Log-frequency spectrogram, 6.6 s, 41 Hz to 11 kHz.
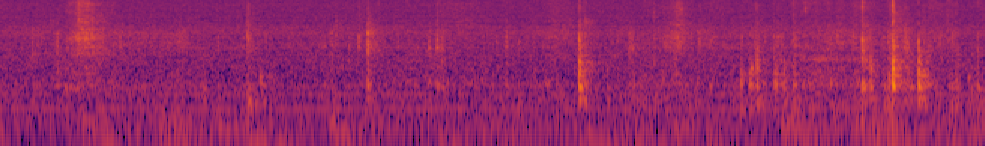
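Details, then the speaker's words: Failing 2 TB hard drive in a six-drive RAID 5 NAS: quiet room hum with a few sharp, irregular clicks a couple of seconds apart as the heads click before the drive dies and stops spinning. "coffin wait for it there's the click get an ssd this is not worth it anymore sounds like a snake now i know this hard drive is dying"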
